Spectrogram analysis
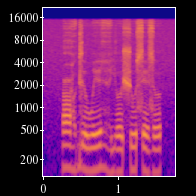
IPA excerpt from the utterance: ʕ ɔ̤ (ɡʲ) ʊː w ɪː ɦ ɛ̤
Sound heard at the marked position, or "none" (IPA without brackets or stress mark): ɡʲ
